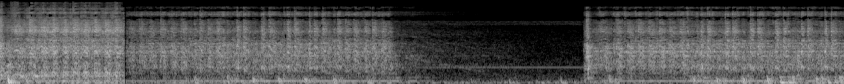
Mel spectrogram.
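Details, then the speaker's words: Mazda NA Miata MX-5 first start after new camshafts were fitted: cranks, catches and stumbles unevenly, dies, then restarts with a ragged, uneven beat; misfire on start-up, ignition timing thought to need setting. "oh we probably gotta do ignition timing give it one more try I don't want to damage it it's just like misfiring but"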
